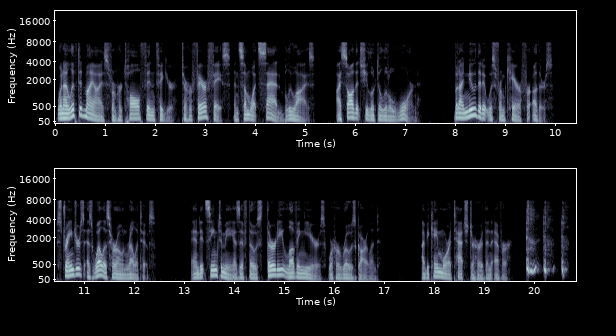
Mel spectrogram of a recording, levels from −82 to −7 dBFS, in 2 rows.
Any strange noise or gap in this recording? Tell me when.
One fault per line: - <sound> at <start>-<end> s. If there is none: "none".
- cough at 19.8-20.7 s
